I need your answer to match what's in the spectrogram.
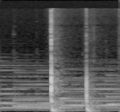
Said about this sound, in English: Come in, she called in answer to a knock.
